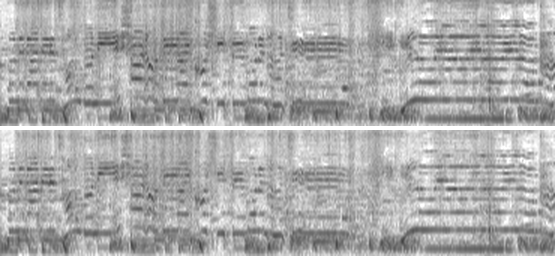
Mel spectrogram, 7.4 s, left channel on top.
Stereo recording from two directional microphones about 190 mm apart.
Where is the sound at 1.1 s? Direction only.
35° right (ahead or behind).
